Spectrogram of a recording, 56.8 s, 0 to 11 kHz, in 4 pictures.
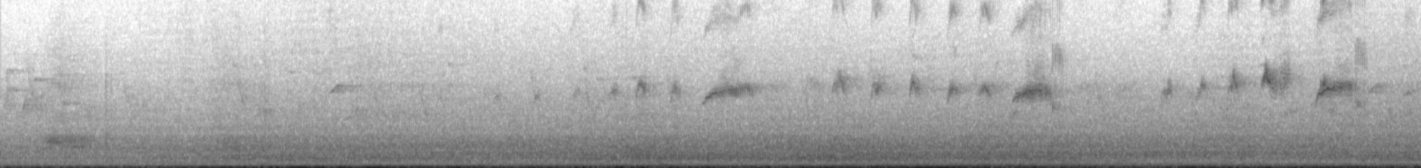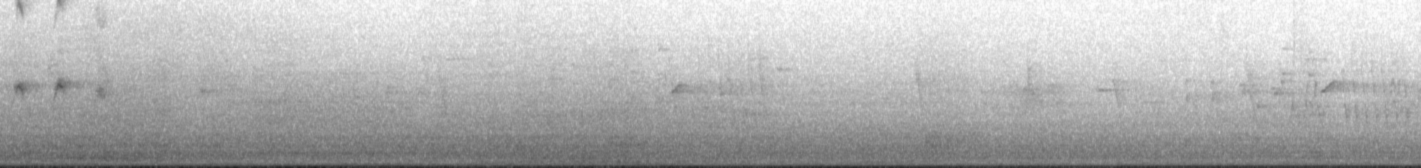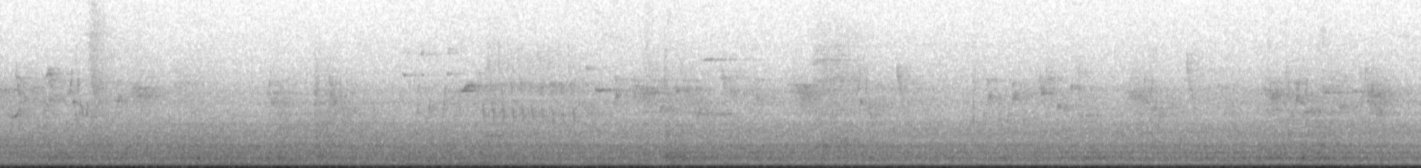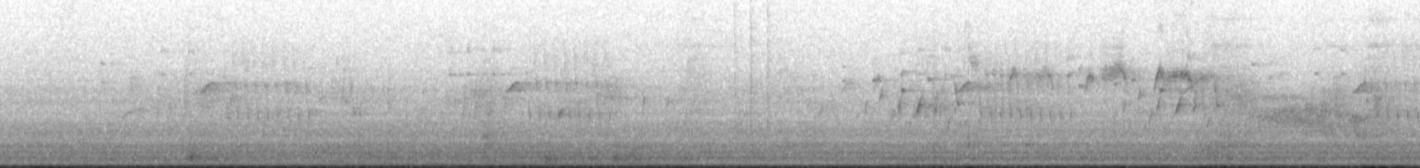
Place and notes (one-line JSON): {"title": "all the mornings of the ... - jul 9 2013 tuesday 07:03", "date": "2013-07-09 07:03:00", "latitude": "46.56", "longitude": "15.65", "altitude": "285", "timezone": "Europe/Ljubljana"}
